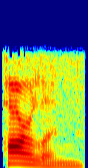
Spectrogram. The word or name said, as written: Harlan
